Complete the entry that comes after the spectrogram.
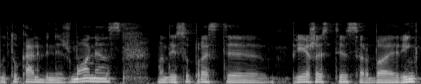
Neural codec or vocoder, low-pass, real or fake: codec, 16 kHz, 16 kbps, FunCodec, trained on Chinese and English, 50 frames a second; 7.2 kHz; fake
